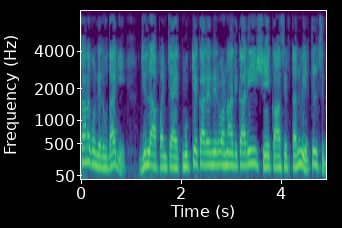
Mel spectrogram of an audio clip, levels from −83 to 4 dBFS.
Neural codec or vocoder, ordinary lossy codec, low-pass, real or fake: none; MP3, 32 kbps; 7.2 kHz; real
